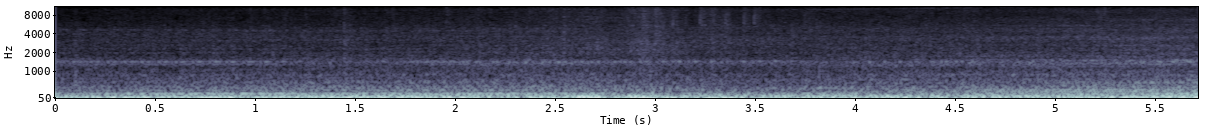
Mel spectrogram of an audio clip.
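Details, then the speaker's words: 2003 Mercedes Sprinter diesel van on a test drive after repairs, accelerating: deep diesel rumble under road noise with a steady faint turbo whistle as it spools; healthy boost, no whine or rattle. "turbo sounds healthy coming on. Huh? The turbo, you can hear the turbo whistle. Yeah, It's it's- healthy."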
